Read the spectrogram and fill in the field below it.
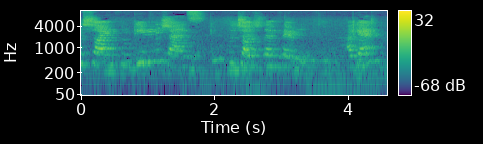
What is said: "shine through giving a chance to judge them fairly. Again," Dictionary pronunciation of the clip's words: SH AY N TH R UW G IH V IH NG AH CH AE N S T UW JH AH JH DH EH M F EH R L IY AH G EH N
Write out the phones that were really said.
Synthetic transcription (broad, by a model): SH AY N T R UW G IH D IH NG AH SH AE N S T UW JH AH JH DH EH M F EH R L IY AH G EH N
